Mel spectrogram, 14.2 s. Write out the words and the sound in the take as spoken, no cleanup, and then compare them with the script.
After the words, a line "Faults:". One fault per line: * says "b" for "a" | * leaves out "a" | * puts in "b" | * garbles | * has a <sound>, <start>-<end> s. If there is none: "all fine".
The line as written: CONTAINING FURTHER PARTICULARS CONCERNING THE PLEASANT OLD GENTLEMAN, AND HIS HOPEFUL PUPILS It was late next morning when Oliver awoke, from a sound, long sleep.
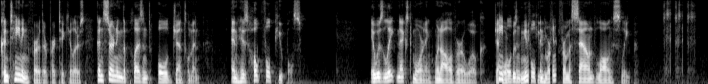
CONTAINING FURTHER PARTICULARS CONCERNING THE PLEASANT OLD GENTLEMAN, AND HIS HOPEFUL PUPILS It was late next morning when Oliver awoke, [garbled] from a sound, long sleep.
Faults:
* garbles
* has a laugh, 13.3-13.9 s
